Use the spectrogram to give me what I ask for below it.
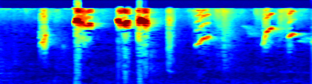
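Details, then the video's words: Olive-backed sunbird, a young bird just moulting from juvenile into green-speckled plumage, used as a lure to start birds singing: a brief string of loud sharp chips and a few thin upslurred chirps. "Pancingan Konin " Ijoan trotol tahap awal dari Ombyoan"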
